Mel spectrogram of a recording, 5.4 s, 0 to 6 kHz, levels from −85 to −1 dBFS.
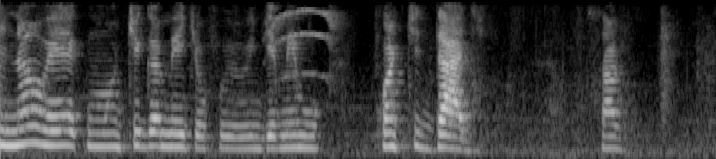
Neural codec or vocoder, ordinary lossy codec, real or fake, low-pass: none; none; real; 5.4 kHz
